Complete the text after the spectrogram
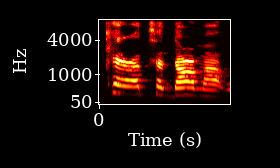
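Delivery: usual speaking voice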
